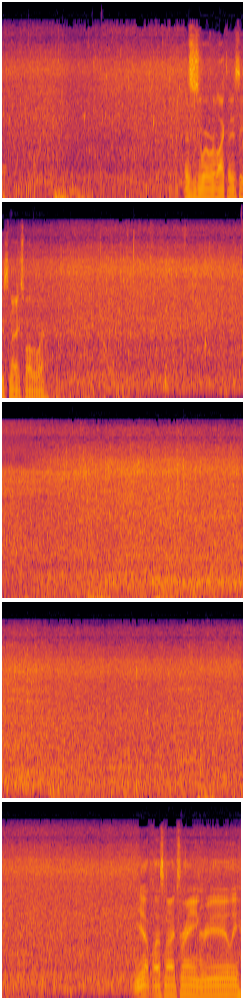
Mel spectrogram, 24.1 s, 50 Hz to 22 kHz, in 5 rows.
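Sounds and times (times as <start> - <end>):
low thumps: 0.0 - 3.7, 5.6 - 8.4, 9.8 - 20.8
creek water rushing: 0.0 - 24.0.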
